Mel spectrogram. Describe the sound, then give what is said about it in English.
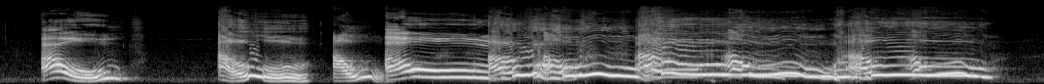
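A dog named Tiny howls, starting with two short wavering yowls before breaking into a long, loud, sustained howl that rises and falls in pitch for several seconds. “Tiny, you're howling to me.”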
